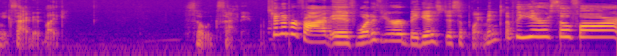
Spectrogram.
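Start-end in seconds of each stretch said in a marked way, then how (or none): 0.0-2.5 breathy whisper, barely there; whispered excitement. Real, not acted. Gushing to viewers about an upcoming book, whispered. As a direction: let the thrill fade into a whisper.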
